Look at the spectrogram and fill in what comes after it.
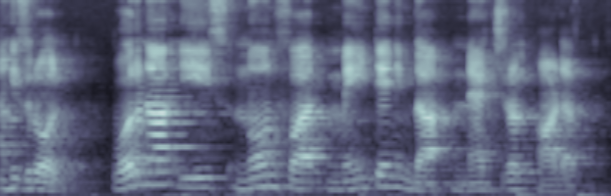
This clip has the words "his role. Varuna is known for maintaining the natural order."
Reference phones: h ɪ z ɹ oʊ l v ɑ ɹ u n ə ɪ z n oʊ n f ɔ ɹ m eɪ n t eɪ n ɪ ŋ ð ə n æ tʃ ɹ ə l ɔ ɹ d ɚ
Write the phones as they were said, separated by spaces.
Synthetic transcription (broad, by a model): h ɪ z ɹ oʊ l v ɑ ɹ u n ə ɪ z n oʊ n f ɔ ɹ m eɪ n t eɪ n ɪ ŋ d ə n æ tʃ ɹ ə l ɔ ɹ d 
